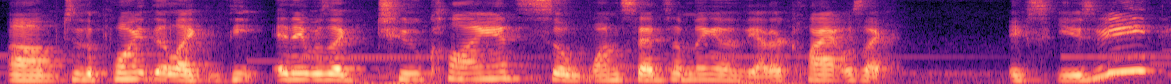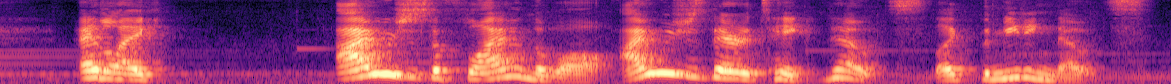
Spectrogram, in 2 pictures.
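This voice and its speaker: A woman's voice: mid-range voice, animated, brisk, soft background music. A woman in her thirties chatting casually during a game playthrough, rambling and self-deprecating, with lots of fillers and restarts. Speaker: game streamer.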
